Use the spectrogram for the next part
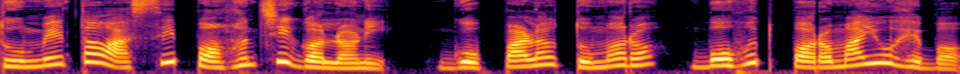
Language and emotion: Odia, neutral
